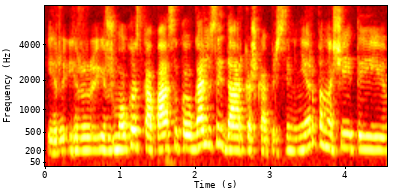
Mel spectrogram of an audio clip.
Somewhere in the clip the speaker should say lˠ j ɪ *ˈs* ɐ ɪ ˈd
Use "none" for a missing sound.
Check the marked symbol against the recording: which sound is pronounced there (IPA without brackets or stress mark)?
s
